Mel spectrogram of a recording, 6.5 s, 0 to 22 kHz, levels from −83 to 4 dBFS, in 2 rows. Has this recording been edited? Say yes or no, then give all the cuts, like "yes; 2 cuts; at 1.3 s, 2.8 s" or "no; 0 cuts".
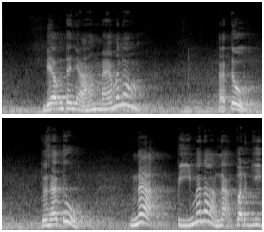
no; 0 cuts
